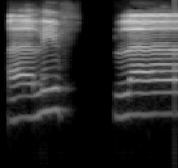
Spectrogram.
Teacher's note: ejaan huruf lam itu diakhiri dengan suara mim sukun lalu bertemu dengan mim ya di depannya maka di sini Terjadi yang disebut dengan idgam mimi ya maka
